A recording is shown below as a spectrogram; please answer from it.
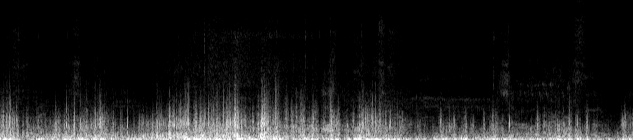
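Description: Wind buffeting the microphone in a steady low rumble, with a man's voice talking indistinctly beneath it. The talk thins out after about four seconds.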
